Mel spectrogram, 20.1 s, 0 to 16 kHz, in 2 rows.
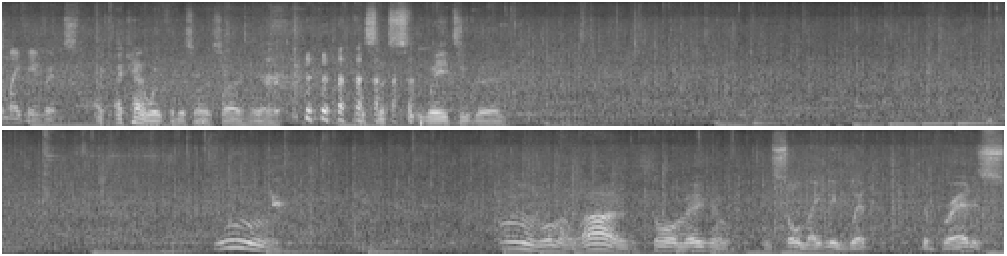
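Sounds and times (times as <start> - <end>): rain on plastic umbrella: 0.0 - 20.0.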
